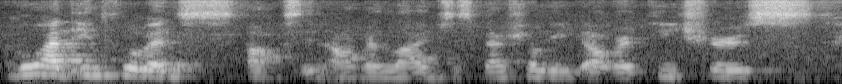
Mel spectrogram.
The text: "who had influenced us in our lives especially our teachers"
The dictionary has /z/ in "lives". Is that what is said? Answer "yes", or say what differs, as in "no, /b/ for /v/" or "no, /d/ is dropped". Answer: no, /s/ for /z/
